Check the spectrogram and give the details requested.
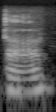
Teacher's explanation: टा साउंड फिर क्या होता है, पफ ऑफ एयर माउथ से आ जाता है, ठीक है, लेकिन टार में, स्टार में ये नहीं आ जाता, सिर्फ ये चेंजेस होते हैं, अनयूजुअल प्रोनाउंसिएशन।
